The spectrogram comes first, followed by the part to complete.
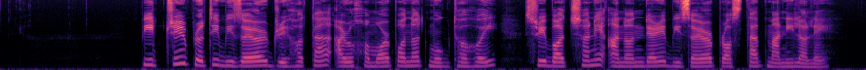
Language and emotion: Assamese, neutral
